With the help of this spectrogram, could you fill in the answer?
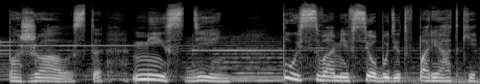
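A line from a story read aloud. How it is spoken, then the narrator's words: Pleading. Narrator (Russian): взмолился СМИ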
